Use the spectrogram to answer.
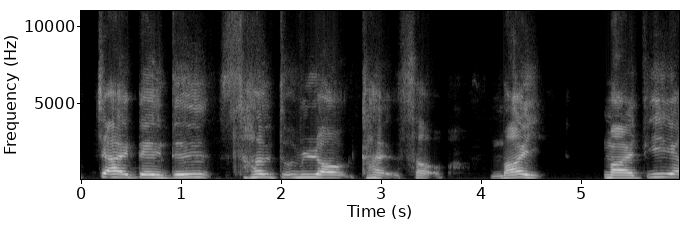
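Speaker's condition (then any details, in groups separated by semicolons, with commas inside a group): Brain lesion disability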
